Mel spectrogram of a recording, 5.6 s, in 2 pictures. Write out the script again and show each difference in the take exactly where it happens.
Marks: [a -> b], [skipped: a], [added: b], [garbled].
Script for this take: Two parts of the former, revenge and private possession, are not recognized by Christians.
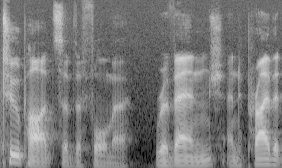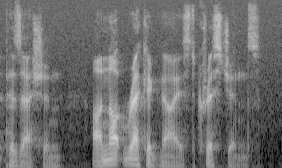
Two parts of the former, revenge and private possession, are not recognized [skipped: by] Christians.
